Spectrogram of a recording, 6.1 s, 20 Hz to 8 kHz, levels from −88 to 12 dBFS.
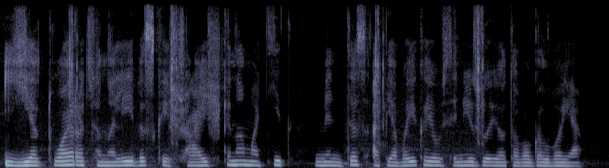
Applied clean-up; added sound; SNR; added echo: none; Clock; 18 dB; none.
